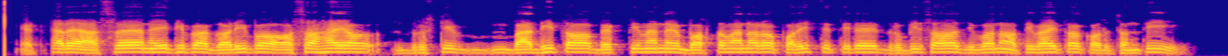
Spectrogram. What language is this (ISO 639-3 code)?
ori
